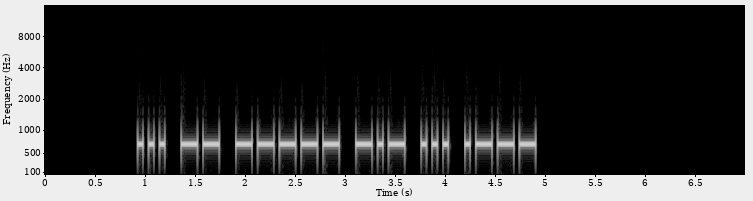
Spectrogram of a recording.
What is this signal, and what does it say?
Morse code, heard as a keyed tone, about 22 wpm, 700 Hz. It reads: SM0KSJ
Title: DXCC-100 Call Signs - 6 Characters - 22wpm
